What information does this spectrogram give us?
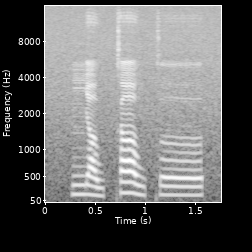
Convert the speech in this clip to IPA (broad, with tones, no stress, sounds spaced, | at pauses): ɲ a˧˩ w k a˥˨ w k ɤː˧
